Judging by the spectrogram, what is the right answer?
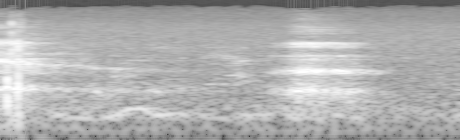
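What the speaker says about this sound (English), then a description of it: "Every time I get on camera, I yawn." A close, quiet yawn with a drawn-out breathy vocal sigh, starting with a sharp inhale and trailing into a soft, stretched exhale.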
